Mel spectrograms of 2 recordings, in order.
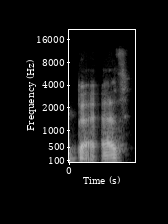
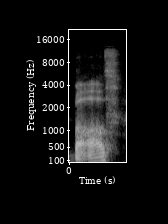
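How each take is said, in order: First: It is said with an American accent. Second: It is said with a British accent.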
